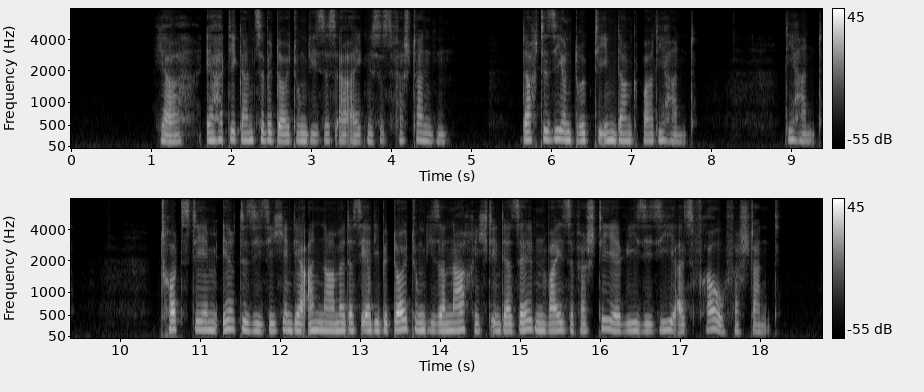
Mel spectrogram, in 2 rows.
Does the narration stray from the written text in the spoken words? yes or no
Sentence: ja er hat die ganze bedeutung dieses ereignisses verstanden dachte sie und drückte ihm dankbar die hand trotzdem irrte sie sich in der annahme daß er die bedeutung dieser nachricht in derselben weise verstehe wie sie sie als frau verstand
yes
